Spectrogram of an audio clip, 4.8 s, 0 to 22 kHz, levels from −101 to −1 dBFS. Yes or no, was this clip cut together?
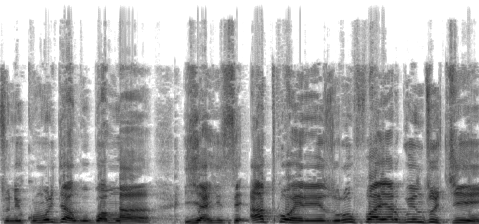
yes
